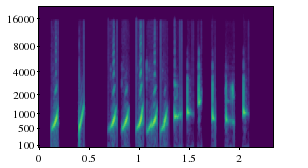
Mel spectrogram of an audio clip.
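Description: Cartoon pop sound effects of an animated logo sting: two short upward-sweeping pops, then a quickening run of about a dozen more as the logo's letters pop into place.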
